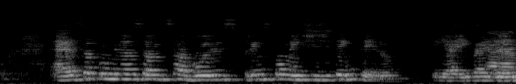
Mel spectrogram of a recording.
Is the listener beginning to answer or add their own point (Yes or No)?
Yes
